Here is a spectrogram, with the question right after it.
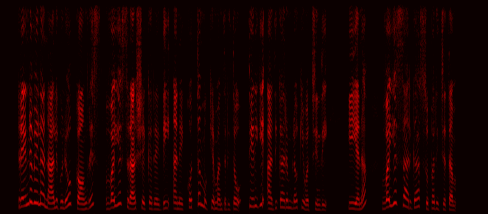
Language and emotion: Telugu, neutral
